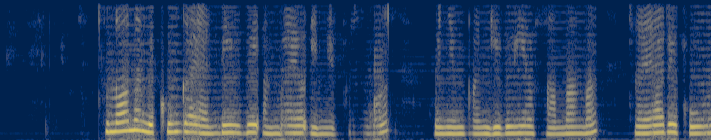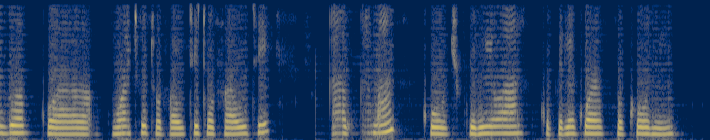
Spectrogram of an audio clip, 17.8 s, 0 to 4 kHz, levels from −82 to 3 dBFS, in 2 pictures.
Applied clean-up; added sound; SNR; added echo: neural separator model SepFormer WHAMR!.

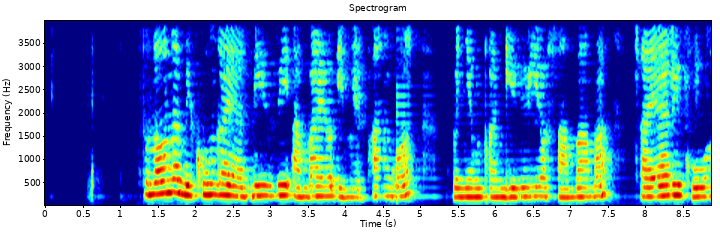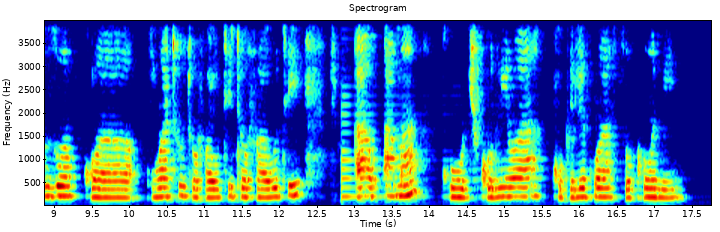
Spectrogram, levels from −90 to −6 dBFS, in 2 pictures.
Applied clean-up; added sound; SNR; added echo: neural mask model DeepFilterNet 3.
